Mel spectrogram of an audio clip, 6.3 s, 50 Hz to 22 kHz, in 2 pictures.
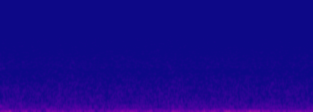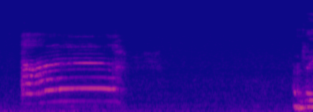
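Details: Eric, a 12-year-old UK tabby cat known for always having something to say, lets out one sustained, slightly falling meow lasting about a second, after quiet room tone, with a person's voice starting at the end.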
